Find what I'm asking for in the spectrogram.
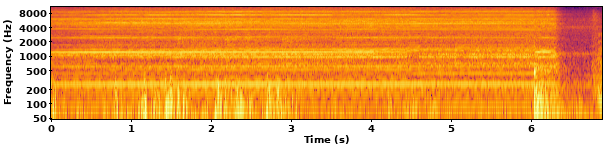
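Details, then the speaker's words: Outboard power trim and tilt on a roughly 5 m tinny, sitting about 8-10 years, new battery: even electric motor hum for about six seconds driving trim down, then stops cleanly; trim motor working. "So, fire right if I hit this key. There we go. That's working. So, we'll flick that lock out and um see if she'll trim down for us."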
